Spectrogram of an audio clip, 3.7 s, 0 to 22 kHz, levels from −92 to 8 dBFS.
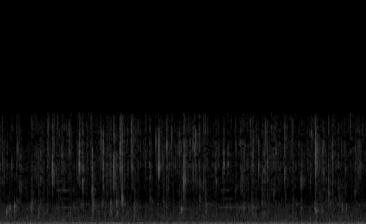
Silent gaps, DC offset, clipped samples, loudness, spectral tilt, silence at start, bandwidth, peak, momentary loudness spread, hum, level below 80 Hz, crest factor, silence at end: none; under 0.1%; under 0.1%; -62 LUFS; -2.5 dB/octave; 0 s; 12 kHz; -34 dBFS; 4 LU; none; -72 dBFS; 28 dB; 0 s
